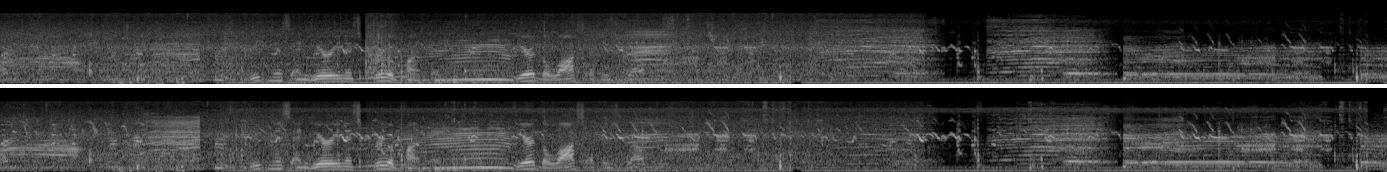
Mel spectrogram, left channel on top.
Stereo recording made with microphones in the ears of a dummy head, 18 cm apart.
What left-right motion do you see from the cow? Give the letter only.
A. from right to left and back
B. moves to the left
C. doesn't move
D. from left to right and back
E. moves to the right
A.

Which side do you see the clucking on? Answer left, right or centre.
right.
